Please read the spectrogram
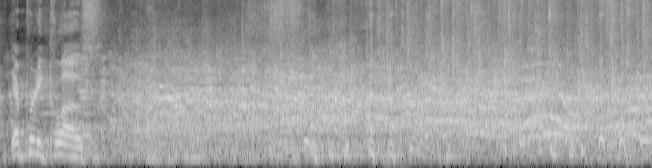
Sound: audience laughing and applauding

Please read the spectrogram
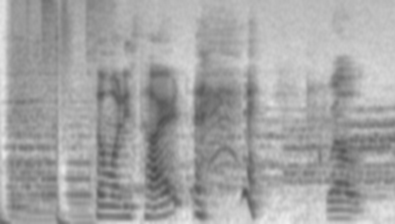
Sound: laughs

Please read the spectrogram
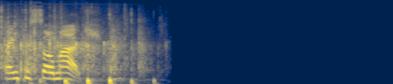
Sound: applause

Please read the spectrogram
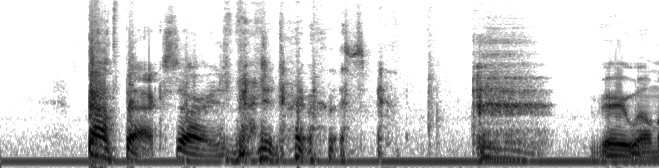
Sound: laughs

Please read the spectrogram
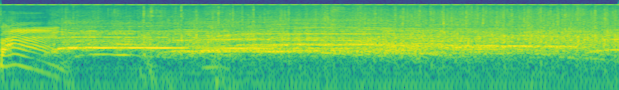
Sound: cheers and applause

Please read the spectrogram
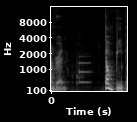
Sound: beeps

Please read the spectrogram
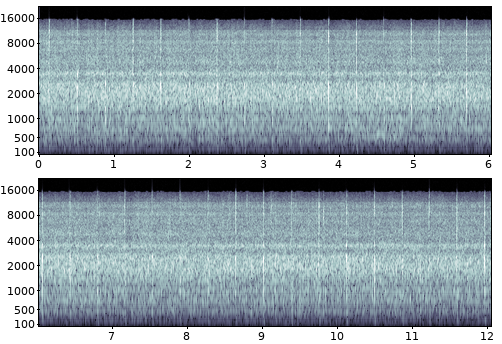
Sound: applause

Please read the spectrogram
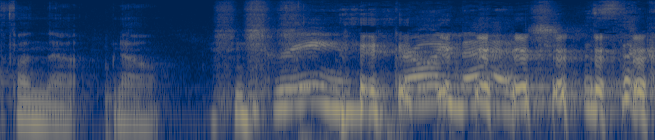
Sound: laughing

